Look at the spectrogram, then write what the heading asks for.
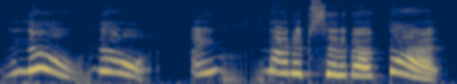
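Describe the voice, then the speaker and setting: Lady doing a cheeky kitten boy for an audiobook, super high voice, slow and animated, acts all innocent. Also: heavily acted. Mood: upset, evasive. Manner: innocent, polite, defiant. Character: cheeky polite young cat boy vigilante. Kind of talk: fan fiction audiobook character voice.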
